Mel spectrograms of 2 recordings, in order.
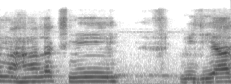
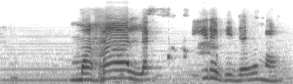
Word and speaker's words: महालक्ष्मीर्विजया: महोदय अत्र मार्गमस्ति, अग्रे विरजया उच्चारण भवेत्। हाँ, महालक्ष्मीर्विजयः महालक्ष्मीर्विजया। महालक्ष्मी विजया सर्वतः स्थिता। लक्ष्मी नास्ति, लक्ष्मीर्विजया। लक्ष्मीर्विजया। अस्तु, जो रकार है वो मकार पे आ जाएगा।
